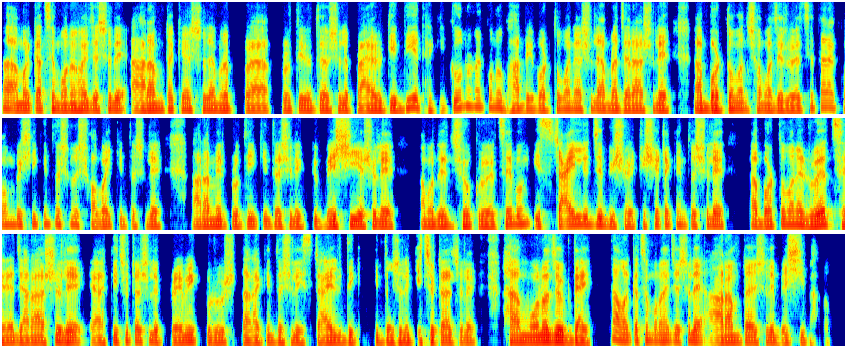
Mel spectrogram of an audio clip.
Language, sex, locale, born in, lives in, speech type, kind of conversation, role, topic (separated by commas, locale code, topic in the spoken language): Bengali, male, bn-BD, Bangladesh, Bangladesh, conversation, podcast, guest, আরাম নাকি স্টাইল—আপনি কোনটিকে বেশি গুরুত্ব দেন?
